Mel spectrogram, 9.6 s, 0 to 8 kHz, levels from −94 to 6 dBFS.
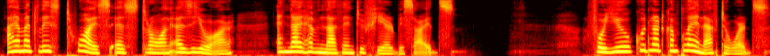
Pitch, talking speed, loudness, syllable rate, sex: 215 Hz, 145 wpm, -18 LUFS, 4.3 syllables/s, female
